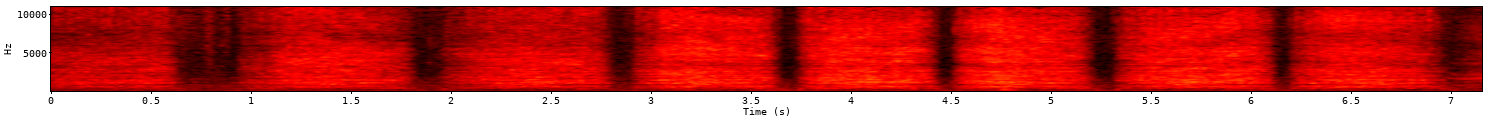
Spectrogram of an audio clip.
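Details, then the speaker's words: JGMaker Magic 3D printer, bed moved by hand on rods with linear bearings: gritty rasping swish on each stroke about once a second, noise from the linear bearings; a little oil may quiet them. "quelque chose que je remarque c'est que le plateau et sur des des tiges des déroulement linéaire de coach vous attend voilà c'est le bruit des berlines qui fait ça"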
